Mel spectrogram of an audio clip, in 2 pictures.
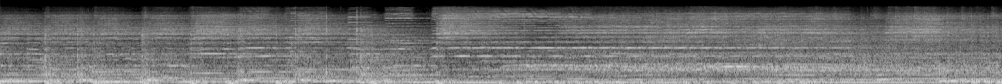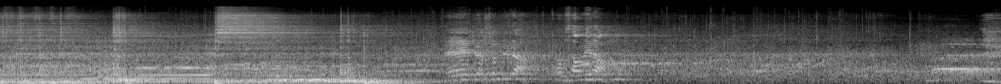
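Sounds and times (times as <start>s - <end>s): harmonica melody: 0.0s - 13.4s
rock band playing: 0.0s - 14.5s.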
